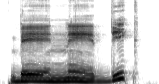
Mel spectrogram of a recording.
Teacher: TI más otra vocal, en este caso la O, entonces la T se convierte en TS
